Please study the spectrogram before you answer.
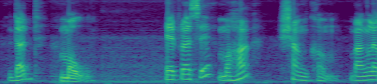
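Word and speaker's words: দধ্মৌ: এরপর আছে দাদ মৌ এখানে ধ এর উচ্চারণটা অর্ধেক হবে দাদ মৌ এরপর আছে মহাশংখম বাংলা উচ্চারণের মতোই শেষে অনুসার কারণে অর্ধেক ম হবে।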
